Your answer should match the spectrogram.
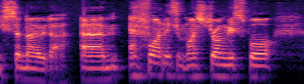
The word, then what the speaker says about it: Tsunoda: Yeah, that wasn't right at all. It's Tsunoda, so it's Yuki Tsunoda.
